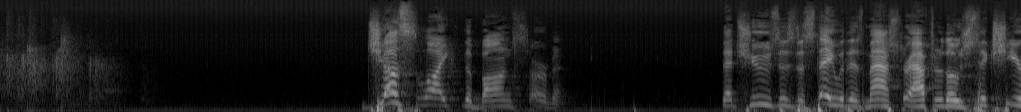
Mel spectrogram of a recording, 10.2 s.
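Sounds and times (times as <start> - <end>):
audience clapping hands: 0.0 - 1.3
speech: 3.7 - 5.7, 7.2 - 10.1.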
